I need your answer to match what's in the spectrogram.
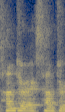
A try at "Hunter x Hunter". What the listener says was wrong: As someone who's watching Hunter x Hunter, you don't pronounce the X. You don't pronounce the X.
